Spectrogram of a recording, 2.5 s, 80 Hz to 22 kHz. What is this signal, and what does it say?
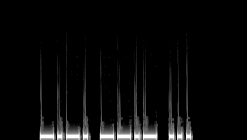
Morse code, heard as a keyed tone, about 28 wpm, 700 Hz. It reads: CQS
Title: USA Call Sign Postfixes - 3 Letters 28wpm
